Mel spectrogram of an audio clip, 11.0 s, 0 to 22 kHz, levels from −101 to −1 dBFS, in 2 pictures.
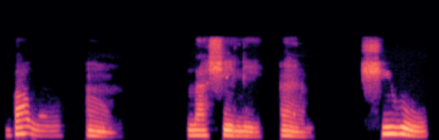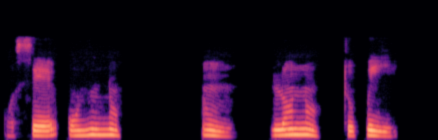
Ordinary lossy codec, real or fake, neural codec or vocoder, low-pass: none; real; none; 7.2 kHz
